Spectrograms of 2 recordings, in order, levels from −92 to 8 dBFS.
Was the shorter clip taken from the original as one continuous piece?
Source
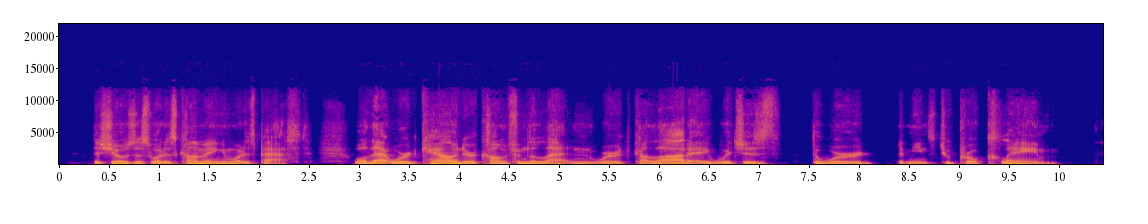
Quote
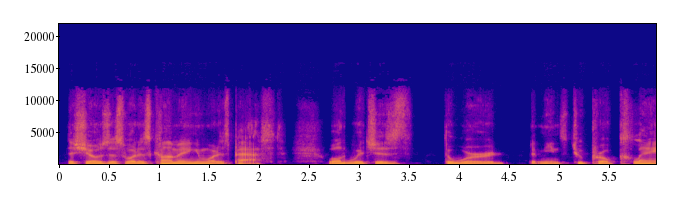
no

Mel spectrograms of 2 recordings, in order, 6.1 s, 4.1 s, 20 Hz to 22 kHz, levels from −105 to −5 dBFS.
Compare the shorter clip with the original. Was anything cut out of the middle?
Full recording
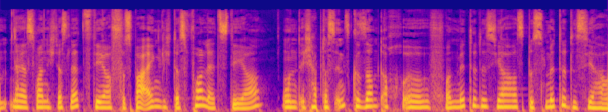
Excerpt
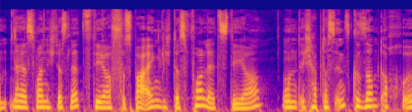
no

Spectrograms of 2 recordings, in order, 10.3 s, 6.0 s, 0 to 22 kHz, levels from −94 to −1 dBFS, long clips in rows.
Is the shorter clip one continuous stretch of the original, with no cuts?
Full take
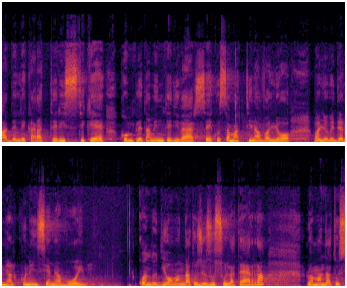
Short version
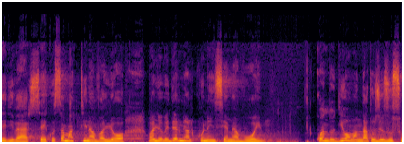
yes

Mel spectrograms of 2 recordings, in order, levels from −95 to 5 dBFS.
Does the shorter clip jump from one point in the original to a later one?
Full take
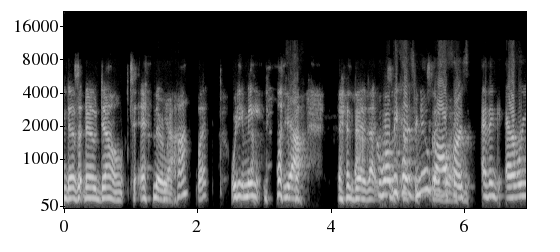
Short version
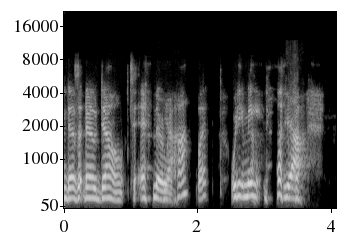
no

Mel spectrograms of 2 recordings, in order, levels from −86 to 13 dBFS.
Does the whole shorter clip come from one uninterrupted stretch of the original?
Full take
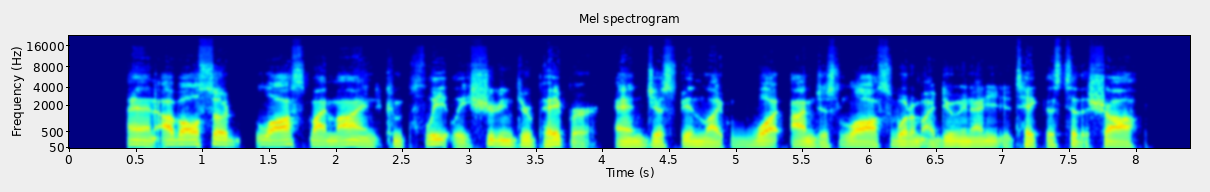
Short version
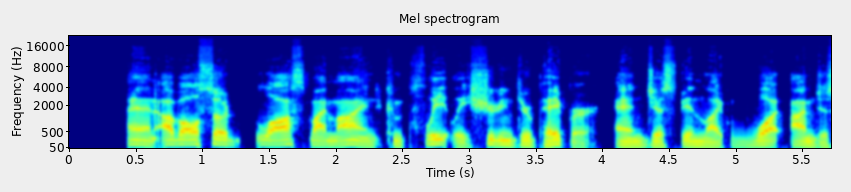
yes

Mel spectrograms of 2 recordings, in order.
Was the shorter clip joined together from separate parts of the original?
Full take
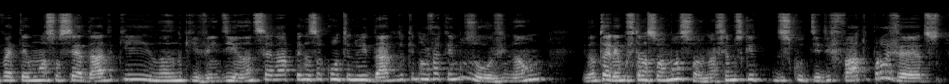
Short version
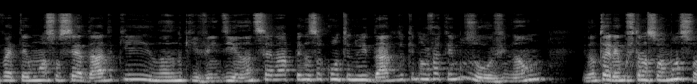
no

